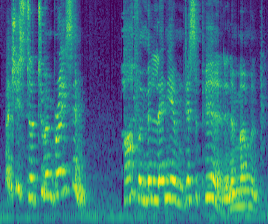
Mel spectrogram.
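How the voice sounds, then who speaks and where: Lively, higher-voiced man reading a story. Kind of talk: expressive children's story narration. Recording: roomy echo, distant microphone.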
